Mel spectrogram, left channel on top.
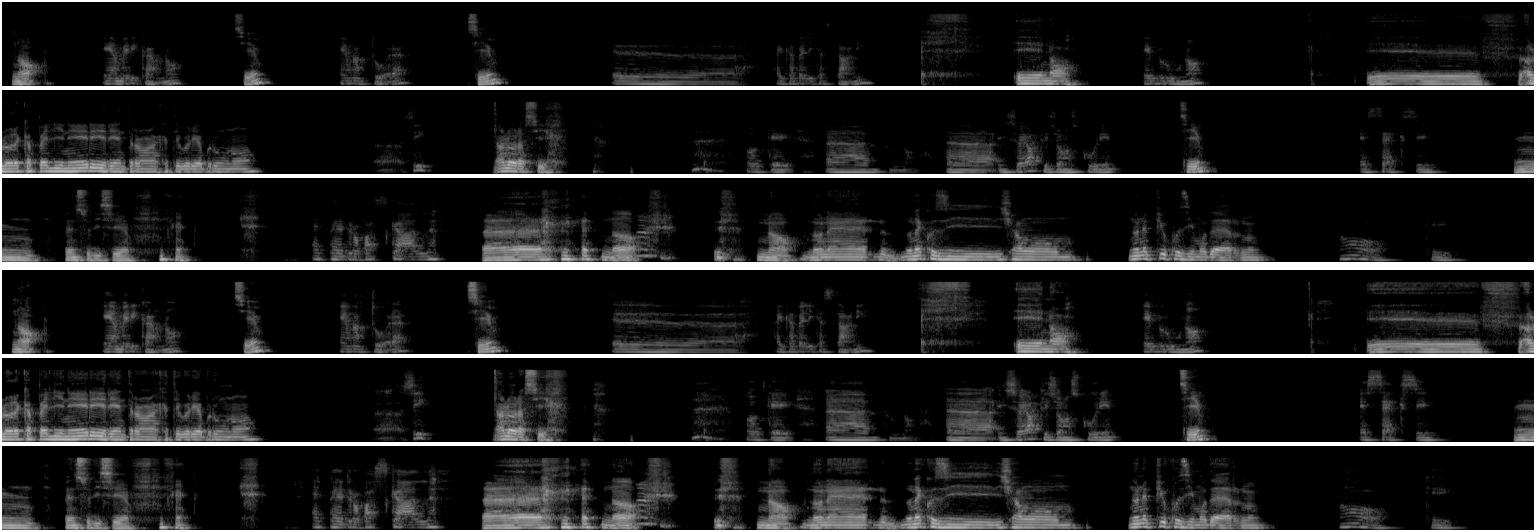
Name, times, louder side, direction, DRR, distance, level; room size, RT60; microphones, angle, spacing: voice 1, 0.1-0.5 2.3-2.7 4.7-5.0 9.2-9.7 10.1-10.8 13.6-17.9 20.2-21.0 27.1-27.5 30.4-32.5 33.0-33.3 35.4-37.3 37.8-41.4 41.9-43.3, right 1 dB, 35° right, 3.2 m, -28 dB
voice 2, 1.0-1.9 3.4-4.1 6.1-8.7 11.4-12.1 19.0-19.7 21.2-21.4 22.2-26.5 28.9-29.7 33.6-35.2 36.6-37.4 38.9-39.4 44.0-44.6 44.9-45.3, right 2 dB, 75° right, 3.6 m, -42 dB
head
